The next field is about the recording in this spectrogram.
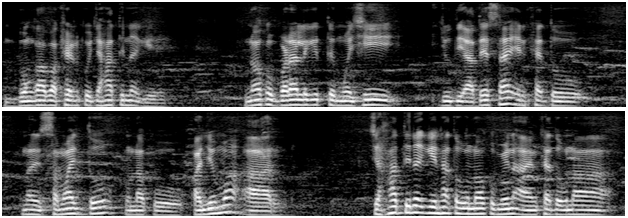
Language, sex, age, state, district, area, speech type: Santali, male, 45-60, Jharkhand, Bokaro, rural, spontaneous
